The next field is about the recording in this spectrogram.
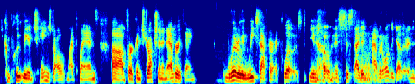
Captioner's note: laughs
